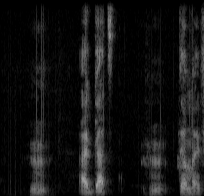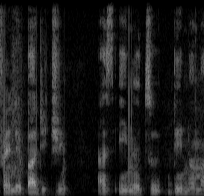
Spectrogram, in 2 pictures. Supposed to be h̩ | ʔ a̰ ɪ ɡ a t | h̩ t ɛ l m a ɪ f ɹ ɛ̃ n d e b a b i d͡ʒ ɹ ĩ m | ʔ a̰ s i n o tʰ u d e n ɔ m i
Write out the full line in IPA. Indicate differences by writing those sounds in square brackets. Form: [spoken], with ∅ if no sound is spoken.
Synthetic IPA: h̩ | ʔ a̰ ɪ ɡ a t | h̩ t ɛ l m a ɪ f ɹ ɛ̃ n d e b a [d] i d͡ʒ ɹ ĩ m | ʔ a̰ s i n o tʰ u d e n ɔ m [a]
